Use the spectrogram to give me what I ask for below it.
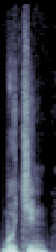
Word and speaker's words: bucin: It's just kind of like that, the meaning of bucin. So actually, bucin, this is how you pronounce it.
